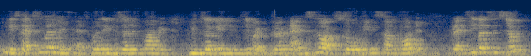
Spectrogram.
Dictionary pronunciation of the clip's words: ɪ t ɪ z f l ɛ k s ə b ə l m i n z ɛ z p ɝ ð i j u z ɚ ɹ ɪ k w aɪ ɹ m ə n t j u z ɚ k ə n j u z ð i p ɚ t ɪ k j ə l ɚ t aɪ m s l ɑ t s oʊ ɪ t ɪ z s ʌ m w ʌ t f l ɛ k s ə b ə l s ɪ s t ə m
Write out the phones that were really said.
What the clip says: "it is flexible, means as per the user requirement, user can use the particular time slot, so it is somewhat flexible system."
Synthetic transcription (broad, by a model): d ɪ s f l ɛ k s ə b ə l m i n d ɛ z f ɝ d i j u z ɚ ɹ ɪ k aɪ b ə t j u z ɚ k ə n j u z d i p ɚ t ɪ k j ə l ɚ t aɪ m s l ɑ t s oʊ ɪ t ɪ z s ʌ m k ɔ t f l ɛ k s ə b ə l s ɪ s t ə m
